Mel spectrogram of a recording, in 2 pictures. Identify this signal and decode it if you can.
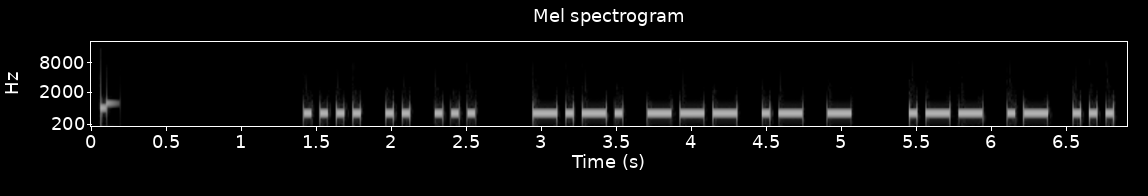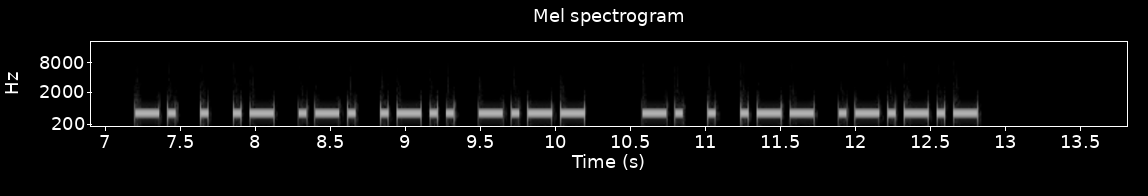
Morse code, heard as a keyed tone, about 22 wpm, 700 Hz. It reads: HIS COAT WAS NEARLY NEW.
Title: Sentences from Top 1600 Words 22wpm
